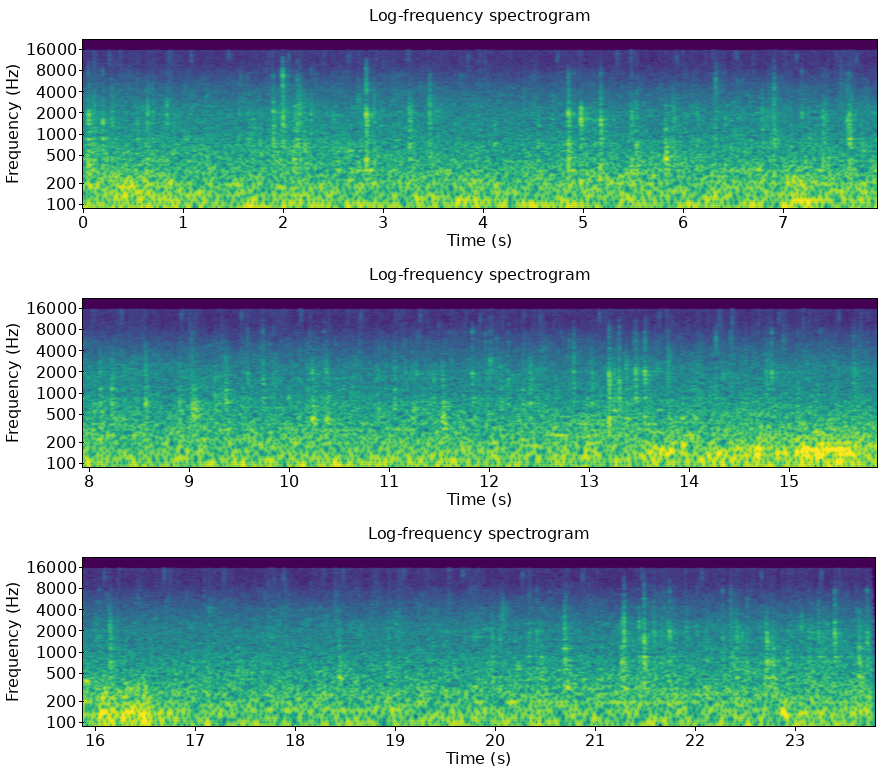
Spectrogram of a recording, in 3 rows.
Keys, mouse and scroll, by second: 0.1-0.5 scroll up 7, 0.5-1.0 shift+middle drag, 1.0 click, 1.3 scroll up 2, 1.6 Tab, 2.0 2, 2.2 alt+click, 2.5-3.4 scroll up 5, 2.8 1, 3.4 click, 4.5 click, 5.3 shift+middle click, 6.2 ctrl+z, 6.5 ctrl+z, 6.9 ctrl+z, 7.2 ctrl+z, 7.4 ctrl+z, 8.0 ctrl+z, 8.2 ctrl+z, 8.5 ctrl+z, 8.7-10.0 scroll down 4, 10.0 click, 10.4 g, 11.1 Tab, 11.5 1, 11.8-12.1 scroll up 2, 12.1 click, 13.4 g, 15.4 F3, 15.7 click, 16.4 F3, 17.2 g, 23.4 scroll down 3, 23.7 Tab.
